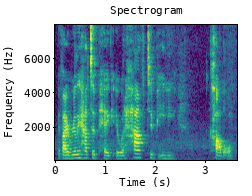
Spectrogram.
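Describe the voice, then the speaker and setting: A woman's voice: on the low side, fairly even intonation, normal speed, pushed and bright, a little hiss or hum. A young woman from Nepal, a cosmetics founder, answering interview questions in a bubbly, chatty way. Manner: bubbly, chatty, fond of fillers like "you know".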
